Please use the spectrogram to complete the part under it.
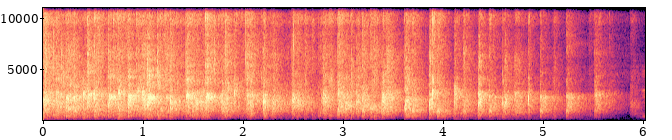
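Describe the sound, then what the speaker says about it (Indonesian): A room of seventh-grade madrasah pupils claps together at the end of a school lesson. The clapping is lively and fairly close, with a clear slap rhythm that thins out and tapers off toward the end. "Oke, tepuk tangan untuk kita semua."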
